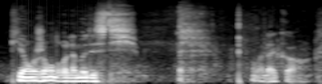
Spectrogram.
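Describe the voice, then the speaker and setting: This man's speech comes with noticeable background noise around it. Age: 60s. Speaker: racehorse owner and restaurant franchisee. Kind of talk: public talk. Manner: halting, many hesitations.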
